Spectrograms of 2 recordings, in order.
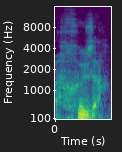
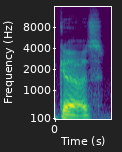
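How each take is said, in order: First: The word begins with a breathy H sound. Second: The word begins with a hard G sound.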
